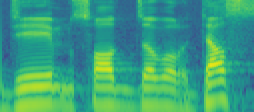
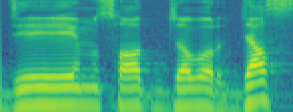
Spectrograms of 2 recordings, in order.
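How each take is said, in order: The two takes are said the same way.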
